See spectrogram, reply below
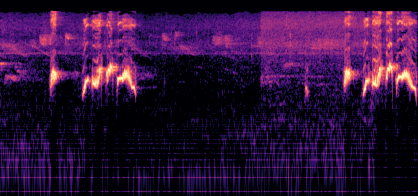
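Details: A caged red-whiskered bulbul sings for young birds to learn its song: two brief bubbling phrases of quick, liquid warbled notes, about three seconds apart.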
